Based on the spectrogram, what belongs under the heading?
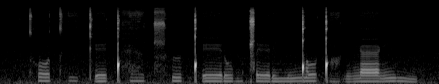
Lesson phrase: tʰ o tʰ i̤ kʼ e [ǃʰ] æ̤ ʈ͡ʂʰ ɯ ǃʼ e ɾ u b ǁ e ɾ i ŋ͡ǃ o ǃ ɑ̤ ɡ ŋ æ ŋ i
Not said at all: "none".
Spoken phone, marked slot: ǃʰ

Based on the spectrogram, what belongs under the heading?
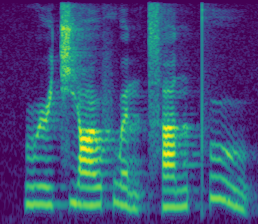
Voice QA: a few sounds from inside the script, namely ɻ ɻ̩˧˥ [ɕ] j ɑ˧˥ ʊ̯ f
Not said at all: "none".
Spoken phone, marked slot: t͡ɕ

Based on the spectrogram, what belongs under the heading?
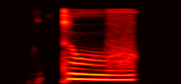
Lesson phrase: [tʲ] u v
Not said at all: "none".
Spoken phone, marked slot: t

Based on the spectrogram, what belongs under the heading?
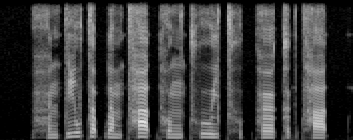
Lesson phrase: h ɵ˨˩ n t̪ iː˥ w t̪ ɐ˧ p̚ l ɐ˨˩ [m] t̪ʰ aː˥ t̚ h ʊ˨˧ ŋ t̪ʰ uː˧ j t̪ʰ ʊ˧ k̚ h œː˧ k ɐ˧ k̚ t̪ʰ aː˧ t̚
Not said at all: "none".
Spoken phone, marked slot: m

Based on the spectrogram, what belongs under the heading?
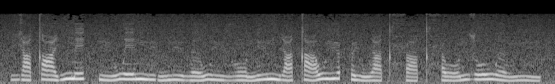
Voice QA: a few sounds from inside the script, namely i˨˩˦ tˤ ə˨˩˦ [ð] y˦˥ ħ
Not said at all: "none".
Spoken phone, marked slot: w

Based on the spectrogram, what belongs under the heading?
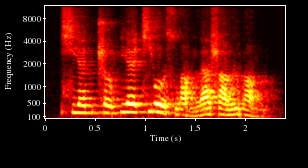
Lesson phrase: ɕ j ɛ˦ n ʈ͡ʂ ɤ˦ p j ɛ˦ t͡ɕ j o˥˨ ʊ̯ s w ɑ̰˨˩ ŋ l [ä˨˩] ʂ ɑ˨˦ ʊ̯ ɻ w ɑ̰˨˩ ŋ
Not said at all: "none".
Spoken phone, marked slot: ä˦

